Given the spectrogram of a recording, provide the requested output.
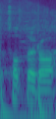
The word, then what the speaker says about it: Totoro: In order to win over finances, Miyazaki suggested that My Neighbor Totoro has been shown alongside another Shiro Kipli film, Grave from the Fires, as a double feature.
